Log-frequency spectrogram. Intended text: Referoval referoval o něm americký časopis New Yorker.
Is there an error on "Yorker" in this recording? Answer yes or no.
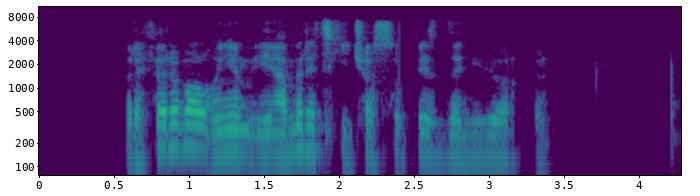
no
